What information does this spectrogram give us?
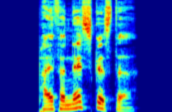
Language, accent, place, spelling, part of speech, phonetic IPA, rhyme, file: German, Germany, Berlin, pythoneskeste, adjective, [paɪ̯θəˈnɛskəstə], -ɛskəstə, De-pythoneskeste.ogg
- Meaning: inflection of pythonesk: 1. strong/mixed nominative/accusative feminine singular superlative degree 2. strong nominative/accusative plural superlative degree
